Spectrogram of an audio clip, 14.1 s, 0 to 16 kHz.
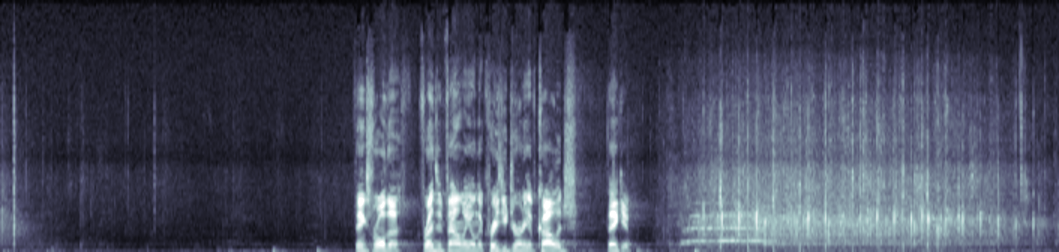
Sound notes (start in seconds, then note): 12.8 applause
